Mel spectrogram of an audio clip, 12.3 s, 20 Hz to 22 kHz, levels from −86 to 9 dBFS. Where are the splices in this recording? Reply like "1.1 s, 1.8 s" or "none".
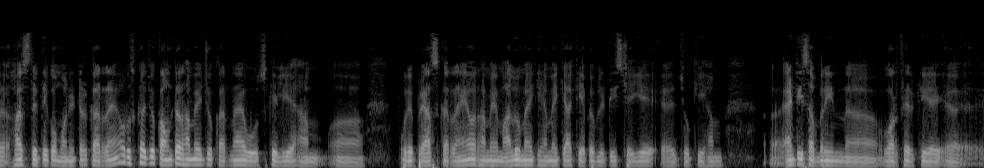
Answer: none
